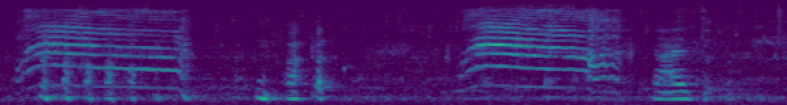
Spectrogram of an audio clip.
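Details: Domestic cat being bathed, giving two long drawn-out meows with rich harmonics, each about a second long, followed by shorter softer mews; a low steady hum runs underneath.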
